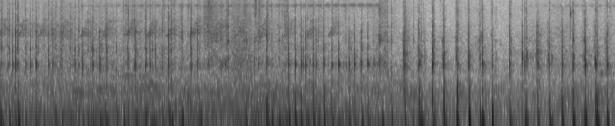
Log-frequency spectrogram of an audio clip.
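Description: Long painted fingernails tap and scratch a small, round, hollow white plastic cosmetic tub with a yellow screw lid. For the first five seconds the tapping is dense and continuous with scratchy texture; after that it becomes slower, evenly spaced hollow clicks. Each tap has a dull low thud and a bright click, both dying away almost instantly.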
